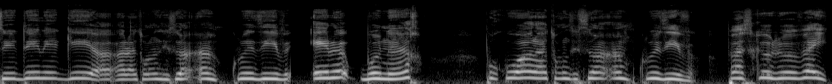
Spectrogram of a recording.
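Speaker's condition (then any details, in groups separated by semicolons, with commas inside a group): Down syndrome; congenital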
